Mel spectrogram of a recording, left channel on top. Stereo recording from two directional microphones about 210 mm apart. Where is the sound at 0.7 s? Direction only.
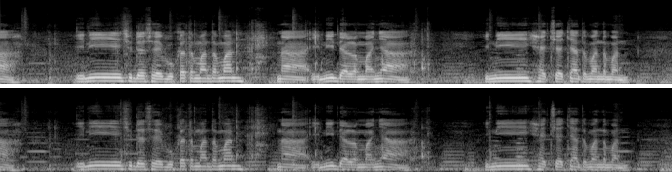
Centre (ahead or behind).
